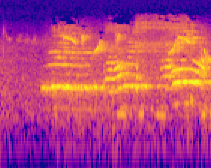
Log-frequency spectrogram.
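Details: A peafowl in a forest gives a loud, nasal, drawn-out wail lasting about two seconds, swelling and rising slightly near the end, over faint background hiss.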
